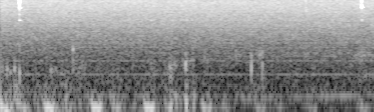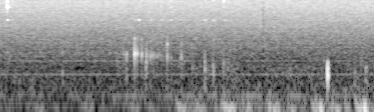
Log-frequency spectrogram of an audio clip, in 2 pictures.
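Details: Over five minutes of stomach growling: faint, irregular low rumbles and gurgles over quiet room hiss; ordinary borborygmi.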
